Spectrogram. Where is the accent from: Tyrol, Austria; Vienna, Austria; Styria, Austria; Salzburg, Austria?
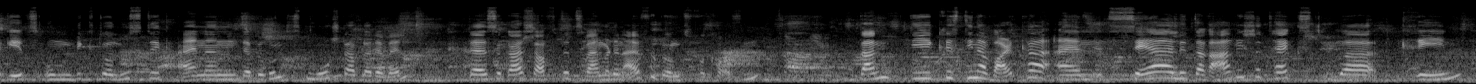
Styria, Austria; ich komme ich komm aus der Steiermark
